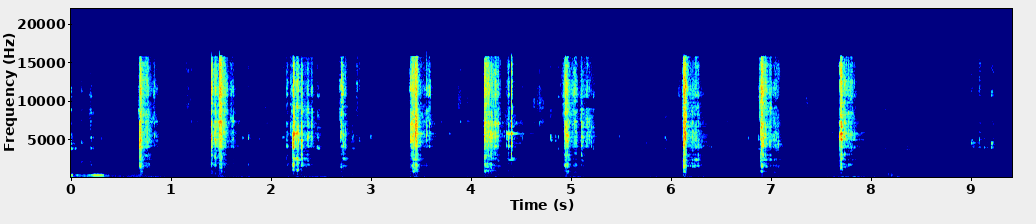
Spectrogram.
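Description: Metal chains of a thurible clinking as the Gospel book is incensed: nine sharp clinks in three groups of three, about three-quarters of a second apart.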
